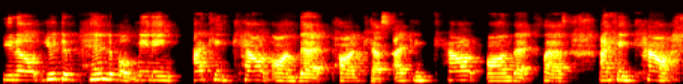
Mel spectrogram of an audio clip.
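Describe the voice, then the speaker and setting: A woman's voice: mid-range voice, sharp tone, echoey room, poor audio. A woman guest in a podcast interview, speaking in an emphatic, motivational way and drawing out her points. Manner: emphatic and motivational, drawn-out delivery. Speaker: interview guest, business owner. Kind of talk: casual interview chat.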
